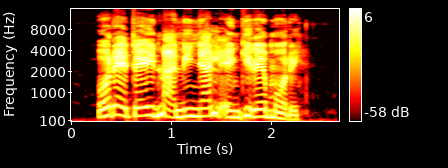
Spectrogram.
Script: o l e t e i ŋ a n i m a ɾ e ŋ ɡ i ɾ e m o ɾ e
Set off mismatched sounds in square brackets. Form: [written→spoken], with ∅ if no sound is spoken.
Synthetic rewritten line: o [l→ɾ] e t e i [ŋ→n] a n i [m→ɲ] a [ɾ→l] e ŋ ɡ i ɾ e m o ɾ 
